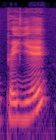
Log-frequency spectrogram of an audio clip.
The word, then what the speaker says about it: paye: nous payons, vous vous payez, and il, elle se paie. If you do keep your Y, which you can do, there's a slight pronunciation difference. Je me paye.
